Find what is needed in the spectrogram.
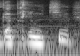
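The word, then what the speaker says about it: Gapryong Kim: Donc on va la prononcer un peu à la française, Gapriang Kim.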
